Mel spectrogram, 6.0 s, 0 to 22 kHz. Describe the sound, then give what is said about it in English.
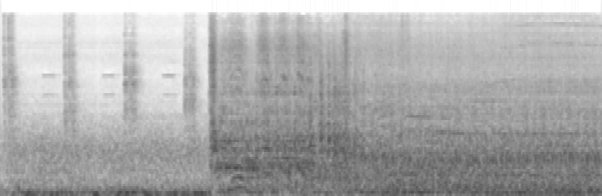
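A big rig truck's diesel engine of about 16 liters cranks over with a rough, grumbling churn. After about two seconds it catches into a loud, steady, deep rumbling idle that carries on alone. “That sounds big. That's got to be like a 16 liter something. Freaking huge. That's grumbly. That's definitely a big rig.”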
